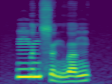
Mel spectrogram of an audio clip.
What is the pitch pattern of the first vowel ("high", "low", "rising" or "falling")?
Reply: high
